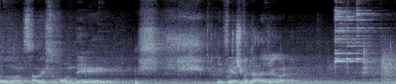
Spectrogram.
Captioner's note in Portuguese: risada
